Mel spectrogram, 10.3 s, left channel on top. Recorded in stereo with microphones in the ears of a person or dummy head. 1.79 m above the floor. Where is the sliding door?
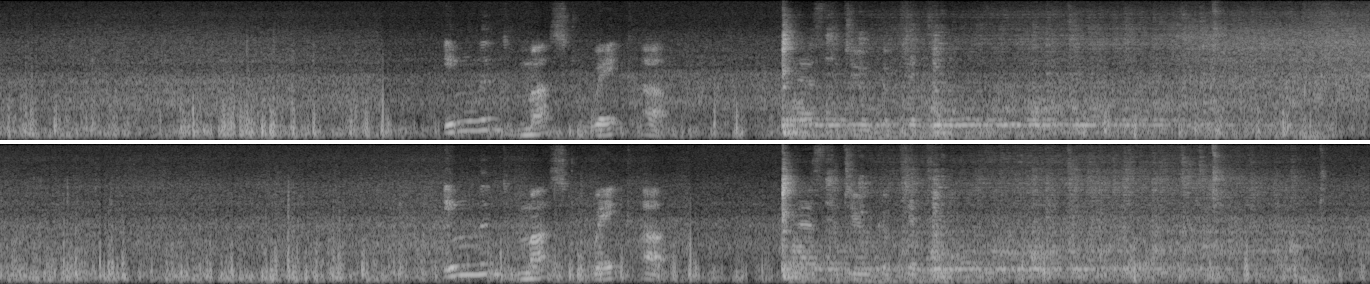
5° right (ahead or behind), 0.5 m.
